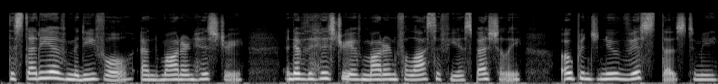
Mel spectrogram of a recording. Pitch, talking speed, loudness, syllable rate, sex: 235 Hz, 165 wpm, -18 LUFS, 6.1 syllables/s, female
